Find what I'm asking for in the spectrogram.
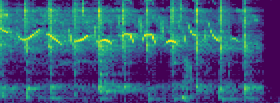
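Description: Birds chirp and sing in quick repeated bursts, bright whistled notes layered over a busy, continuous background of chatter, moderately loud, with no talking.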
